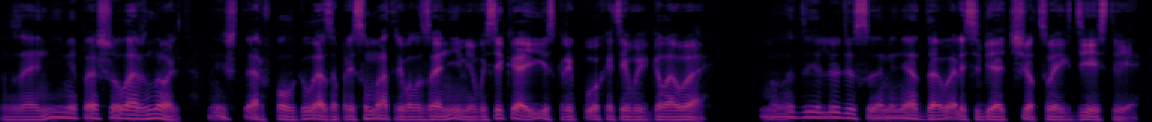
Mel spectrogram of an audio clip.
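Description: Deep, lively male audiobook narrator with a gravelly edge. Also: moderate pace, dry recording, studio quality. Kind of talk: scripted narration.

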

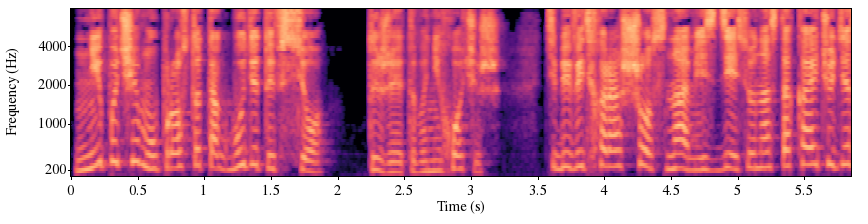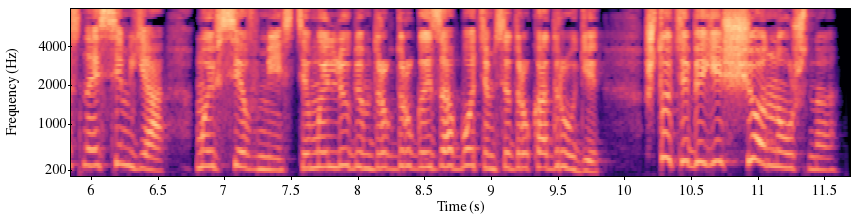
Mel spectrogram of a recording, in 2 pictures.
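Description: A woman's voice: fairly high pitch, lively intonation, brisk, lightly acted. A woman voicing a stern, controlling mother who speaks firmly and insistently, in a storybook reading. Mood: coaxing. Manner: firm, insistent coaxing.

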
